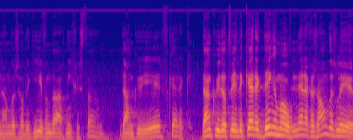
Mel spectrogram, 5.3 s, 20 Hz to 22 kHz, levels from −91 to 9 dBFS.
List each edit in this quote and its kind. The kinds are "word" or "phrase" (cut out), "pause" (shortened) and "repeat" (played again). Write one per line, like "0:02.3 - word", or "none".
0:01.7 - pause
0:02.5 - word
0:02.9 - pause
0:04.4 - phrase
